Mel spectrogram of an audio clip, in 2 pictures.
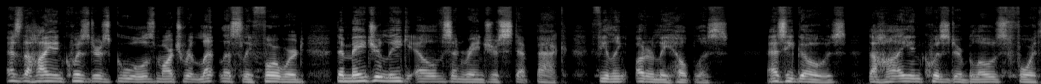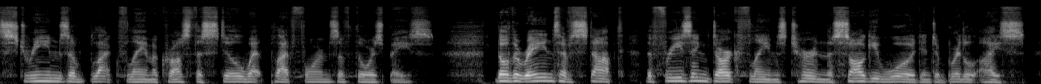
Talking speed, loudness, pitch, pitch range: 160 wpm, -25 LUFS, 130 Hz, 115-140 Hz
